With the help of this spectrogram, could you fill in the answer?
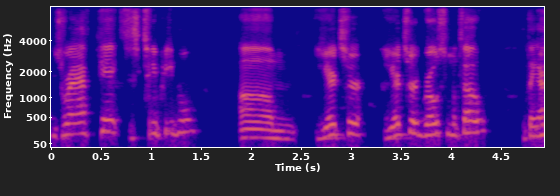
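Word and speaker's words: Yetur Gross-Matos: Yertur Gross-Mato. I think I say his name right. Yertur Gross-Matos. There you go. Matos. Yeah. Tomatoes.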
